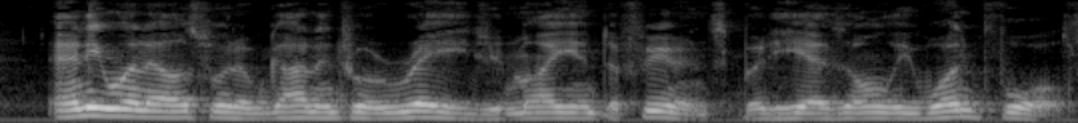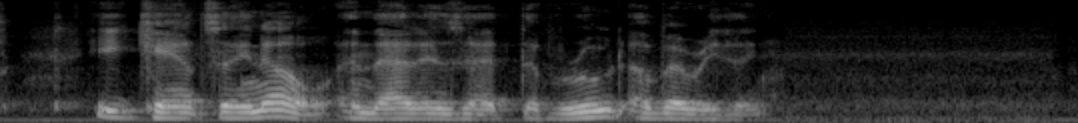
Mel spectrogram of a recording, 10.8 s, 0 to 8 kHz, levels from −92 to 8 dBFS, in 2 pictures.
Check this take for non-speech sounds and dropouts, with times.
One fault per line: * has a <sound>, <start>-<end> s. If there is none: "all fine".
all fine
